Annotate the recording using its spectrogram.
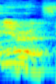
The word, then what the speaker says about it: Eros: Am I saying that right? – Right, Eros? Right. Yes, yeah. Eros, yep.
